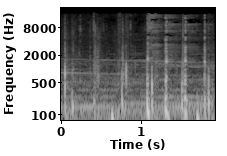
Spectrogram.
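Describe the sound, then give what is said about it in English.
Quick, heavy footsteps pound in a fast, steady rhythm, each impact a sharp thud, growing a bit louder and crisper partway through as the runners close in, with no voices. “I duck behind a shrub, just as footsteps thunder past.”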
